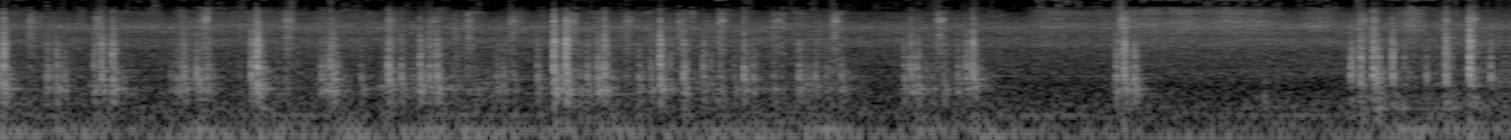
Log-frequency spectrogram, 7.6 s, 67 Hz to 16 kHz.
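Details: Mini F56 JCW manual with Quaife LSD: silent until driving over a speed bump, then a run of sharp hard clunks; owner suspects the LSD setup, not confirmed.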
